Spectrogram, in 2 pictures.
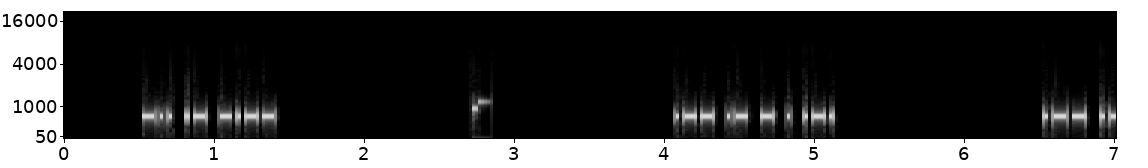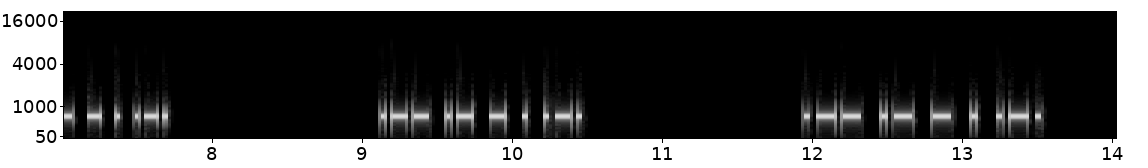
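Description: Fast Morse code at about 28 words per minute, sending common words: five quick bursts of steady mid-pitched beeps, each a short word, separated by pauses, with a single brief click after the first burst.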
